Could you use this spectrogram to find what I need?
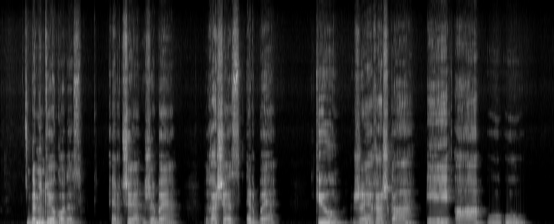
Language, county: Lithuanian, Kaunas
